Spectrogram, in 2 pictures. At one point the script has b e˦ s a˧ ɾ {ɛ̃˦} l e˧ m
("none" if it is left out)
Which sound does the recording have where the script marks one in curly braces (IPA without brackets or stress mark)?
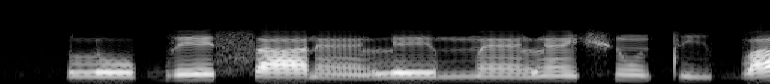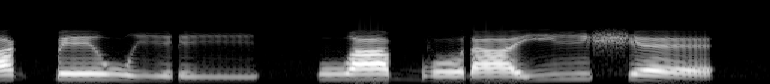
ɛ̃˨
